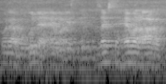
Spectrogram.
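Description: A man whose first language is Kurdish, a passer-by speaking halting, broken German. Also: medium pitch, flat delivery, noisy background. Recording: echoey street sound from far off.

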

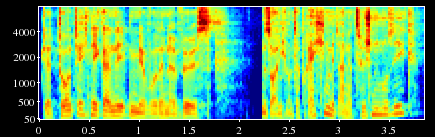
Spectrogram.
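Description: An actor playing an earnest, critical radio trainee, reflective and sardonic in an audio drama monologue. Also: male voice, medium pitch, big pitch swings, quick pace, darkish tone. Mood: keen, sardonic. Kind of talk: narrated monologue in a German audio play.

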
